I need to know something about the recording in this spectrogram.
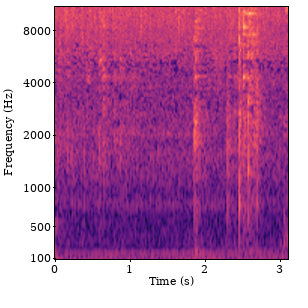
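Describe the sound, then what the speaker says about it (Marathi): Curry leaves and ginger-garlic paste hit hot oil, giving a steady hiss of frying with a few sharper crackling bursts, close and fairly loud with no talking. "कडीलिंबाची पानं घालूया आलं लसूण पेस्ट"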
